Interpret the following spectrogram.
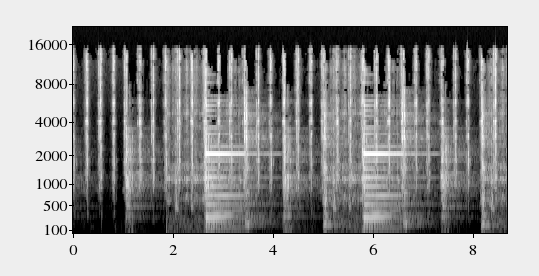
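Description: Instrumental song intro built on a clock ticking, about four ticks a second, with a sustained chord struck twice, about three seconds apart.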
